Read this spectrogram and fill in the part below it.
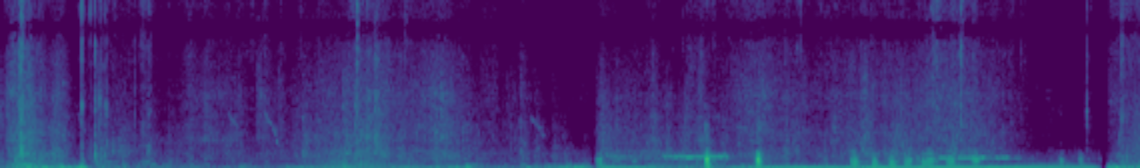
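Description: Backyard laying hens clucking, a few close, short calls breaking out over a steady low hum, with scattered bird chatter across the flock.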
